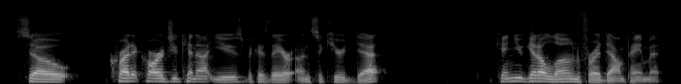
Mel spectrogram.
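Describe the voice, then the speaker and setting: Ordinary pitch variation against a quiet background. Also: man. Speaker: mortgage loan officer. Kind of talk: online class. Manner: fast.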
